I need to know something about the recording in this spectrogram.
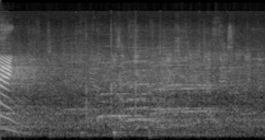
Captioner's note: crowd cheering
